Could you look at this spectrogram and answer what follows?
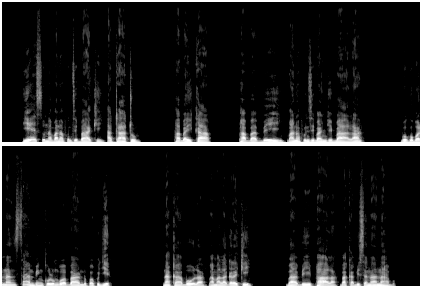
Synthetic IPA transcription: jɛsunabanafuɲd͡ʒibakiatatu | pabaika | pababibanafuɲd͡ʒibaŋɡibala | buɡubɔnan̩sambiŋ̩kɔlɔŋɡɔwabandupapuɟɛ | nakabɔlabamalaɡalaki | babiːpalabakabisanaːna̰bṵ

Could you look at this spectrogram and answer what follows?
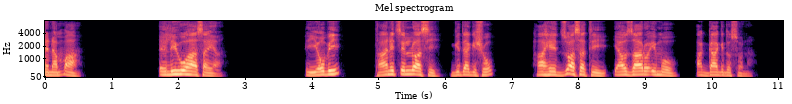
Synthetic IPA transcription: ɛnɐmʔːaː | ɛlɪhʊhaːsɐja̰ː | ʔɪjoːbɪ | t̪aːnɪt͡sʼɪlːɔɐsɪ | ɡɪd̪ɐɡɪʃɔ | hɐɦe̞ːd͡zːɔɐsɐt̪ɪjaːwzaːɾɔɪmoː | ɐɡːaːɡɪd̪ɔsɔnɐ

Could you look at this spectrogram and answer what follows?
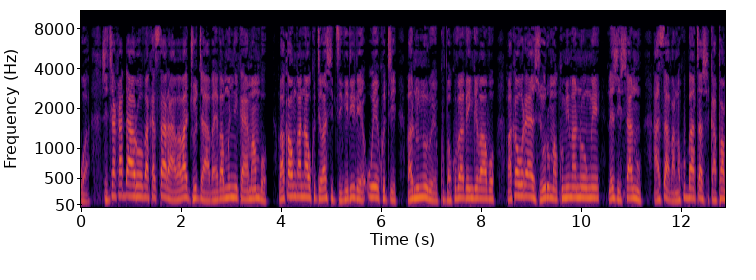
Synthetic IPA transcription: ʐ̥it͡ʃakaɗaɾo̞ʋakasaɾaʋaʋad͡ʒudʱaʋaiʋamuɲikajamaːmbo̞ | ʋakauŋɡanawo̞kut̬iʋaʐid͡ziʋiɾire̞ʔuje̞kuti | ʋanunurwe̞kub͡vakuʋaʋe̞ŋɡeʋaːʋo̞ | ʋakauɾajaʐiuɾumakumimano̞mwe̞ne̞ʐiʃanu | asiɦaʋanakuɓataʐikapa

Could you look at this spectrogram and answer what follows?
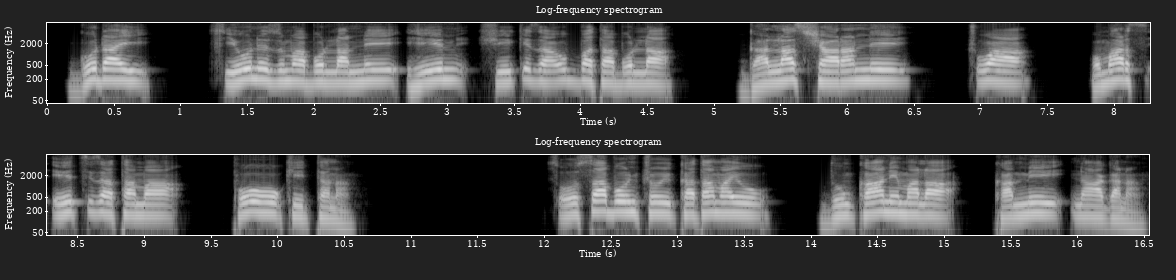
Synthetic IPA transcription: ɡɔd̪ɐj | t͡sʼɪjoːnɛzʊmɐbɔlːɐnːɛheːnʃiːkʼɪzɐʊbːɐt̪ɐbɔlːɐ | ɡɐlːɐsʃaːɾɐnːɛ | t͡ʃʼʊwaː | ʊmɐɾseːt͡sʼːɪzɐt̪ɐmɐ | pɔokiːt̪ːɐnɐ̰ | t͡sʼo̞ːsːɐbɔnt͡ʃːɔjkɐt̪ɐmɐjɔ | d̪ʊŋkːaːnɛmɐlɐ | kɐmːɪnaːɡɐnɐ̰

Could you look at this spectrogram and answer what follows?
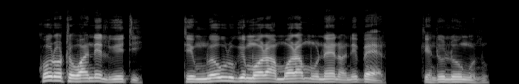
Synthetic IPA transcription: koɾotowanelweti | tɪmnwauɾuɡɪmɔɾamɔɾamʊnɛnɔnɪbɛr | kendoloŋonu

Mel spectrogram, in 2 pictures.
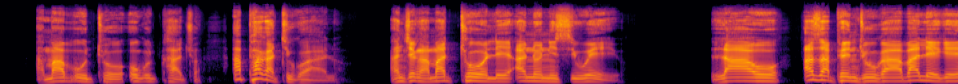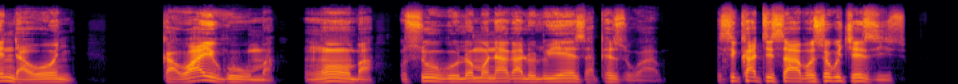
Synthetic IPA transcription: a̰maβutʰɔʔoɣuǃʰat͡ʃʼwaː | pʰaɣatʰiɣwa̰ːlɔ | and͡ʒʱɛŋamatʰɔlɛʔanonisiwɛːjɔ | lawɔ | azapʰendʱuɣaːβalɛɣɛːndʱawoːɲɛ | ɣawajiɣuma | ŋɔβa | usuɣulɔmɔnaɣalɔlujɛzapʰezuɣwa̰ːβɔ | isikʰatʰisaβɔsoɣud̥ʒ̥ʱeziːswḁ

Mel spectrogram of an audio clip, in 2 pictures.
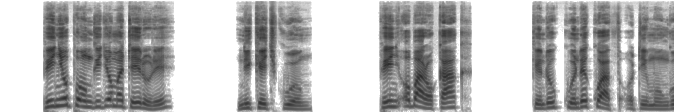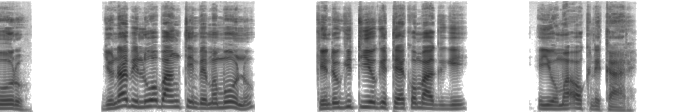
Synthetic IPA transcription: pɪɲopoŋɡɪd͡ʒɔmateɾoɾe | niket͡ʃkwoŋ | pɪɲɔbaɾɔkakː | endokwondekwat̪ɔtɪmoŋɡoɾo | d͡ʒonabilwɔbaŋtɪmbɛmamono | kendoɡitioɡɪtɛkɔmaɡɡɪː | jomaʔɔknɪka̰ɾɛ̰

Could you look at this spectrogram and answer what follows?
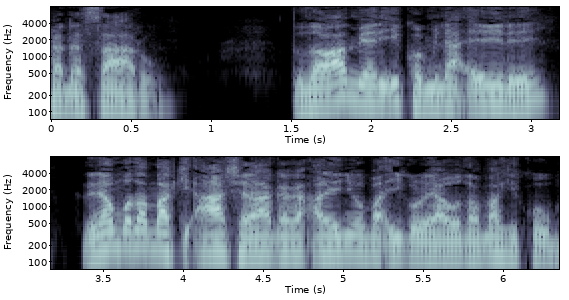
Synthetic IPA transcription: anɛsaɾu | duðawameɛɾiikominaʔeɾe | neɾeamoðamakiʔaʃɛɾaɡaɣa̰ʔaɾeɲoːmbaiɣoɾɔjaoðamak̬ikoub

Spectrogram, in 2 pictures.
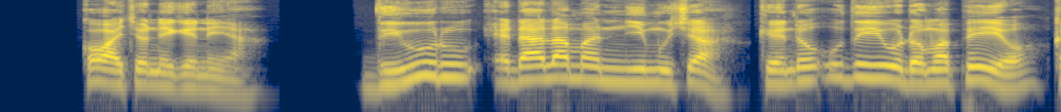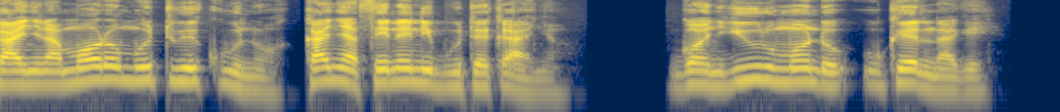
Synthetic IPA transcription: kɔwat͡ʃɔnɪɡɪnɪ̰ja̰ | d̪ɪuɾuɛdalamanɲimut͡ʃakendoʔʊd̪ɪjʊdɔmapɪjɔkaɲnamɔɾɔmotwekuno̰kaɲat̪ɪnɛnɪbuteka̰ɲɔ̰ | ɡɔɲɡɪuɾumɔndoukelnaɡɪ

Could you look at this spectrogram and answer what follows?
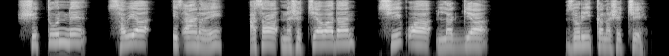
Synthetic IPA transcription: ʃɪt̪ːuːnːɛ | sɐwɪjaː | ɪt͡sʼaːnɐj | ʔɐsaːnɐʃ̬ɛt͡ʃːɪjaːwaːd̪ɐn | siːkʼʊwaːlɐɡːɪjaː | zɔɾiːkːɐnɐʃɛt͡ʃːeː

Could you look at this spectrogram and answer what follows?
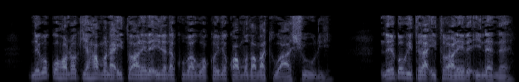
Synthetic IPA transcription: neɣokohɔnɔkiaɦamwɛnaitoɾaɾeɾeinɛnɛkuːmaɣwɔkɔinekwamoðamakiwaʃuːɾi | neɡoɣiteɾaʔitoɾaɾeɾeʔinɛnɛ

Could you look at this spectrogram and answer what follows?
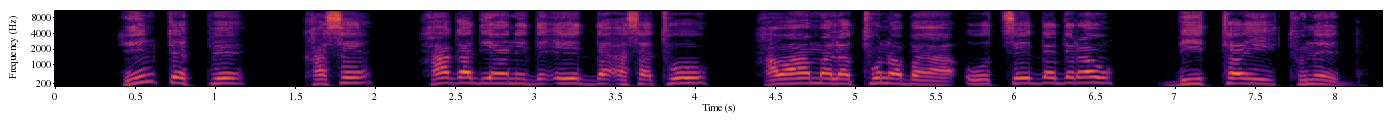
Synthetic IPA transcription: hɪnt̪ːɛpːɛ | kɐsɛ | hɐɡɐd̪ɪjaːnɪd̪ɛʔe̞ːd̪ːɐːsɐt̪uː | hɐwaːmɐlɐt̪ʊnɐbaːo̞ːt͡sːe̞ːd̪ːɐd̪ɪɾɐw | biːt̪ːɐjt̪ʰʊne̞ːd̪ːɐ

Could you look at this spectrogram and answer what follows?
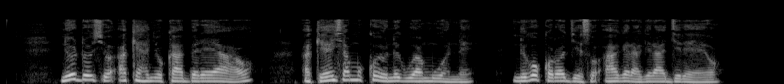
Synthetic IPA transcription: neodoːɕjɔʔakeɦaɲokabɛɾɛjaɔ | akeaiɕamokojoneɣwamwɔnɛ | neɣokɔɾwɔd͡ʒɛsoʔaɣɛɾaɣeɾad͡ʑeɾɛjɔ

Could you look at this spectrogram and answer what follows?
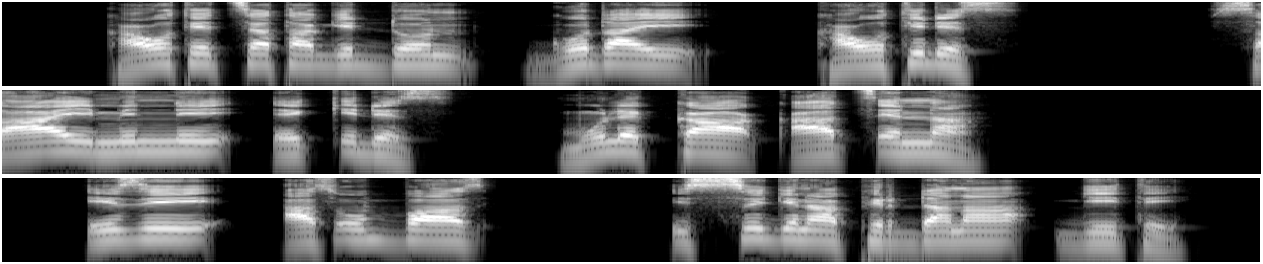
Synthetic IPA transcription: kɐwɔt̪ɛt͡sːɐt̪ɐɡɪd̪ːɔnɡɔd̪ɐj | kɐwɔt̪ɪd̪ɛs | sɐʔːjmɪnːɪɛkʼːɪd̪ɛs | mʊlɛkːɐkʼaːt͡sʼːɛnːɐ̰ | ʔɪzɪ | ɐsʊbːaːs | ɪsːɪɡɪnɐpɪɾd̪ɐnɐɡiːt̪ḛ

